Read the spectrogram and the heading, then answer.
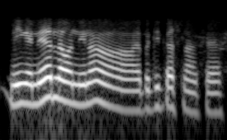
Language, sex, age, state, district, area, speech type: Tamil, male, 18-30, Tamil Nadu, Tiruvannamalai, rural, conversation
